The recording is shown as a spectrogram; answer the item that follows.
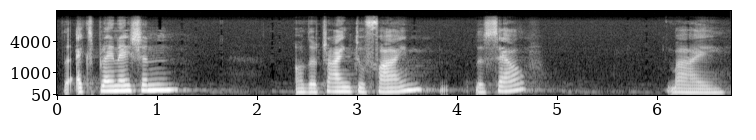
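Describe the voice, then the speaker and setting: An older woman from Vietnam with a Vietnamese accent, giving a spiritual talk in a halting way, often repeating herself and checking in with listeners. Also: on the low side, darkish tone. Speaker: spiritual teacher. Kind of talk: satsang talk. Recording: long hall reverb.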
